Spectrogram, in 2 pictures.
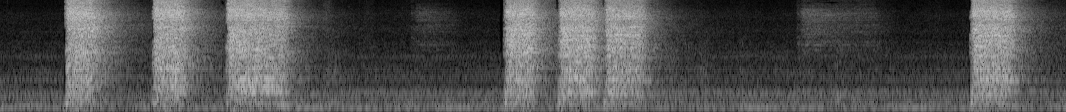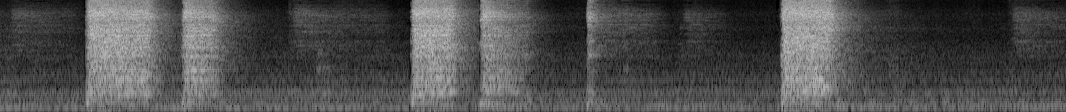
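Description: Air-bag suspension valves on a Dodge Charger letting off short, sharp blasts of air as the bags are switched: about a dozen hisses, mostly in quick clusters of two or three. A steady low hum runs underneath.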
